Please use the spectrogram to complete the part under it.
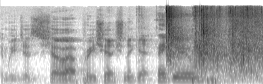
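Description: A man speaks into a microphone in a large hall.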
